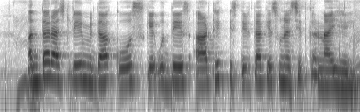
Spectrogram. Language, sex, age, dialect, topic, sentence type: Magahi, female, 25-30, Western, banking, statement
